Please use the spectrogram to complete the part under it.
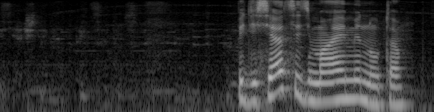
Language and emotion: Russian, neutral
